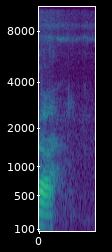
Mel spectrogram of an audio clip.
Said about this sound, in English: that noise you heard is, my, is, one of our dogs in the background.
